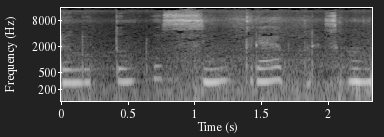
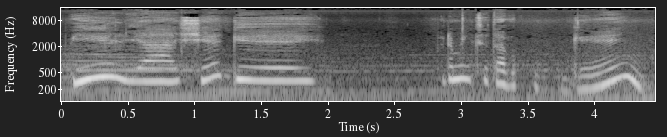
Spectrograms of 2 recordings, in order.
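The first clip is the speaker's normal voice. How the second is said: loud pretend mum arriving home, calling to her daughter; mother calling out; 9 dB louder than usual. Mother doll home and checking on her daughter, loud calling. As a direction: call out like a suspicious mum coming in.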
